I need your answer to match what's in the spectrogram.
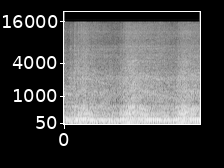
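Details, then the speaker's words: Trader 150 FI motorcycle that stumbled and stalled in rain, after new original spark plug and plug cap: engine revs and settles evenly while soaked with water, no stumble or cutting out; normal running after repair. "Ayos na. Tubig test. Okay na guys."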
